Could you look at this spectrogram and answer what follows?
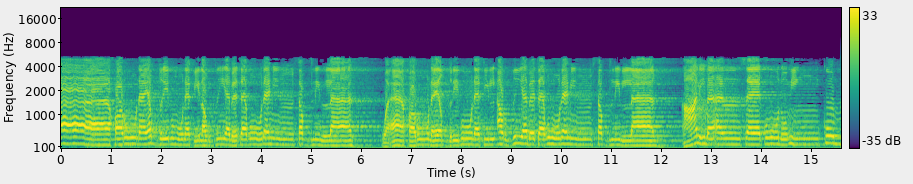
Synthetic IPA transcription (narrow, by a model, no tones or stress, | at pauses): ʔaː | xɑɾuːnajɑd̪ˤɾɪbuːnafiːlʔɑɾˤd̪ˤɨjabt̪aɣuːnamɪnfɑd̪ˤlɪlːaːh | wa̰ʔaːxɑɾuːnajɑd̪ˤɾɪbuːnafiːlʔɑɾˤd̪ˤɨjabt̪aɣuːnamɪnfɑd̪ˤlɪlːaː | ʕalɪmaʔansajakuːnʊmɪŋkʊm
